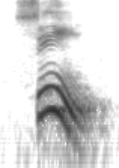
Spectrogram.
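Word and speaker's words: סין: It's pronounced seen. It's pronounced seen. So this isn't the same sin that you're thinking about. So it says Strong's H5512 is pronounced seen.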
